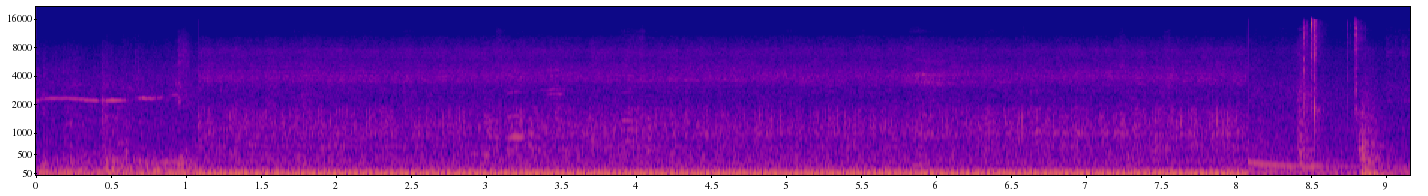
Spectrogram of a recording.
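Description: Many people chatter.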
